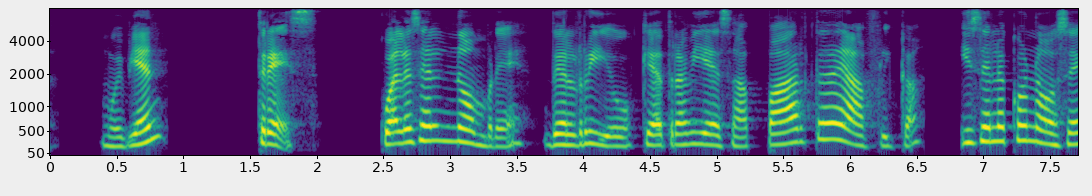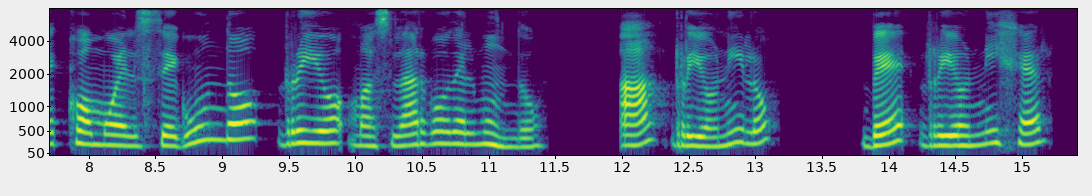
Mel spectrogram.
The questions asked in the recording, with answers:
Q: ¿Cuál es el nombre del río que atraviesa parte de África y se le conoce como el segundo río más largo del mundo.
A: Así que la respuesta era la A, Nilo.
